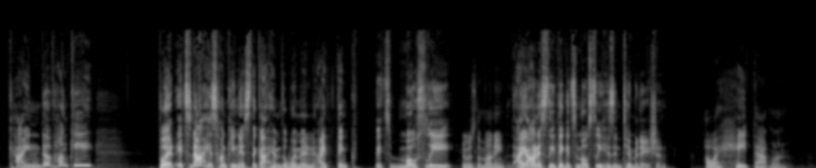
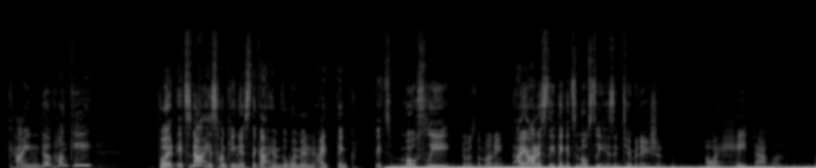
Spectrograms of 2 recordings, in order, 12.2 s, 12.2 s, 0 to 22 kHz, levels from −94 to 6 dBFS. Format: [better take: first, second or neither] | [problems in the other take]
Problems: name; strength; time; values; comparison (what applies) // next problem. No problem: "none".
first | low rumble; loud; from 6 s on; 2 dB below the speech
